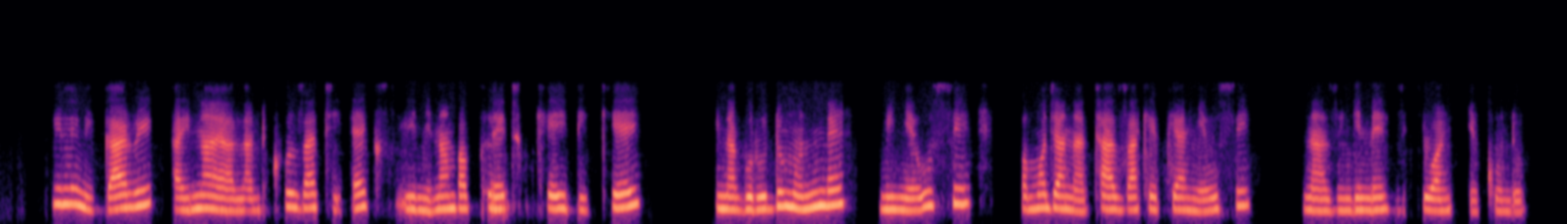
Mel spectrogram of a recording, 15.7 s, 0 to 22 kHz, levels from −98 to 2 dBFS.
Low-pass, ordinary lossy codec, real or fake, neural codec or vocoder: 5.4 kHz; Opus, 24 kbps; fake; vocoder, 44.1 kHz, 80 mel bands, Vocos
